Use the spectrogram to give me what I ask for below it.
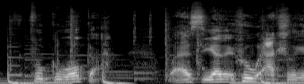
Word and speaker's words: Fukuoka: always mess it up, but I believe it's pronounced Fukuoka, as the other, who actually ended up winning the whole thing.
